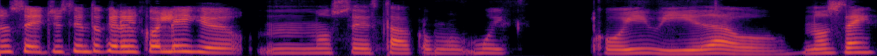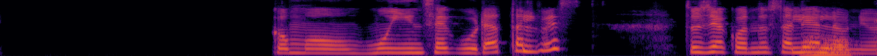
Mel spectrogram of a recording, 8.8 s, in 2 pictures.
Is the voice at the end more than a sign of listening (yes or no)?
no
